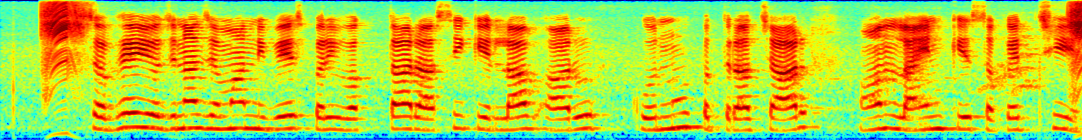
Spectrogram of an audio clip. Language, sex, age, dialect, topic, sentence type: Maithili, female, 25-30, Angika, banking, question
